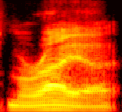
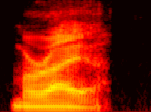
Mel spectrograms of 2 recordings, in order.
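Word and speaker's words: Murraya: So, like, I didn't realize it was pronounced Mariah until I was getting ready for this, and it's M-U-R-R-A-Y-A, Mariah.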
